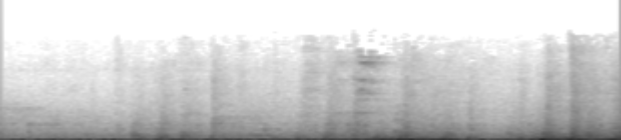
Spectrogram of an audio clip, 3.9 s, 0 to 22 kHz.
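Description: A JR West 207 series electric commuter train on a Gakkentoshi Line rapid service between Kyobashi and Kizu, Japan, rumbles steadily along the rails, its low wheel noise swelling slightly louder with faint rhythmic clacks, with no one speaking.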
